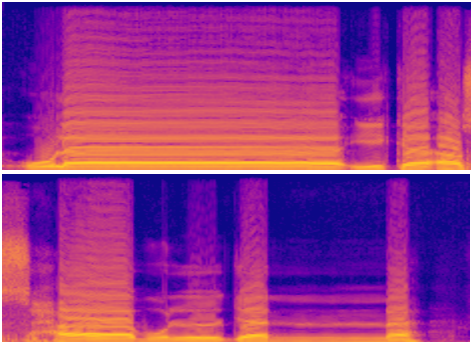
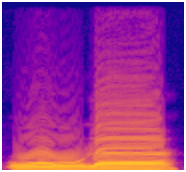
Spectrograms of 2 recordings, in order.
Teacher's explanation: U tidak boleh dipanjangkan, tidak boleh ula.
